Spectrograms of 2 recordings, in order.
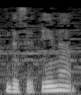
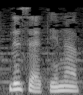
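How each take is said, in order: First: The word has a different accent pattern. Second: The word has its usual accent pattern. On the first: One tenth of something. "koji mogu imati i razlomačko značenje, ali s drugim akcentom" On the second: About ten of something. "Značenje približnosti imaju i imenički brojevi koji se završavaju nastavkom ina"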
